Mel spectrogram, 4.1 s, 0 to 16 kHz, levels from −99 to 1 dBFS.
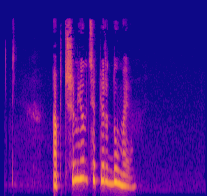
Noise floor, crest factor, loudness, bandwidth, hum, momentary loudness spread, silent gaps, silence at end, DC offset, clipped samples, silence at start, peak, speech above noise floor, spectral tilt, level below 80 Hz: -77 dBFS; 22 dB; -25 LUFS; 11.5 kHz; none; 6 LU; none; 1.45 s; under 0.1%; under 0.1%; 1.05 s; -6 dBFS; 52 dB; -4.5 dB/octave; -80 dBFS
